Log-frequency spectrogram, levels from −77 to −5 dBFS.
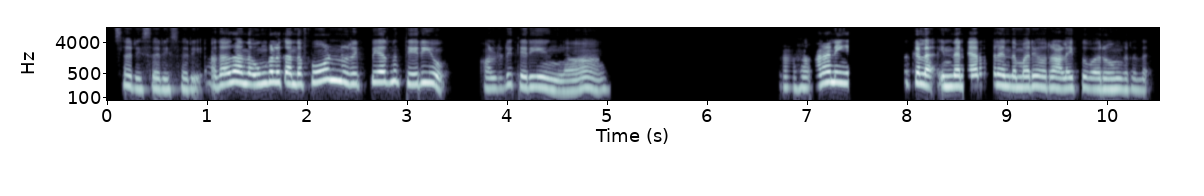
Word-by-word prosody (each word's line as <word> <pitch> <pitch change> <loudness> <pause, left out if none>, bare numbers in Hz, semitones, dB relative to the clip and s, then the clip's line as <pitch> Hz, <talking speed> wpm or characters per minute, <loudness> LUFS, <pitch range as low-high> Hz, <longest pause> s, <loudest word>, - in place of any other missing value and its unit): சரி, 220 -6 -4
சரி, 180 -3 -4
சரி. 180 -1 -6 0.2
அதாவது 245 +7 +3
அந்த 260 -2 +2
உங்களுக்கு 285 +1 +4
அந்த 250 0 +2
ஃபோன் 320 +4 +4 0.2
ரிப்பேர்ன்னு 285 +3 0
தெரியும். 260 0 +1 0.4
ஆல்ரெடி 190 +5 -6
தெரியுங்களா? 180 -6 -2 2.1
ஆஹா! 200 0 -7
ஆனா 270 - +5
நீங்க 270 -1 +3 0.5
குடுக்கல. 265 -4 +4 0.2
இந்த 215 +1 +3
நேரத்தல 235 +1 +1
இந்தமாரி 205 0 0
ஒரு 200 0 -2
அழைப்பு 190 +2 -3
வருங்கிறது. 180 -1 -4
220 Hz, 125 wpm, -19 LUFS, 190-265 Hz, 2.1 s, ஆனா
